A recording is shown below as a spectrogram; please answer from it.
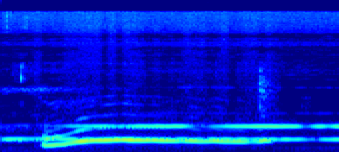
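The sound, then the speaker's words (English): Wolf howl sound effect: one long, clear howl that scoops up in pitch at the start and then holds a steady, sustained tone for about two seconds before tapering off. “the sound that you did not hear in the last week's episode is, of course, our wolf howl. It has now become synonymous with our Crave the Book podcast.”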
